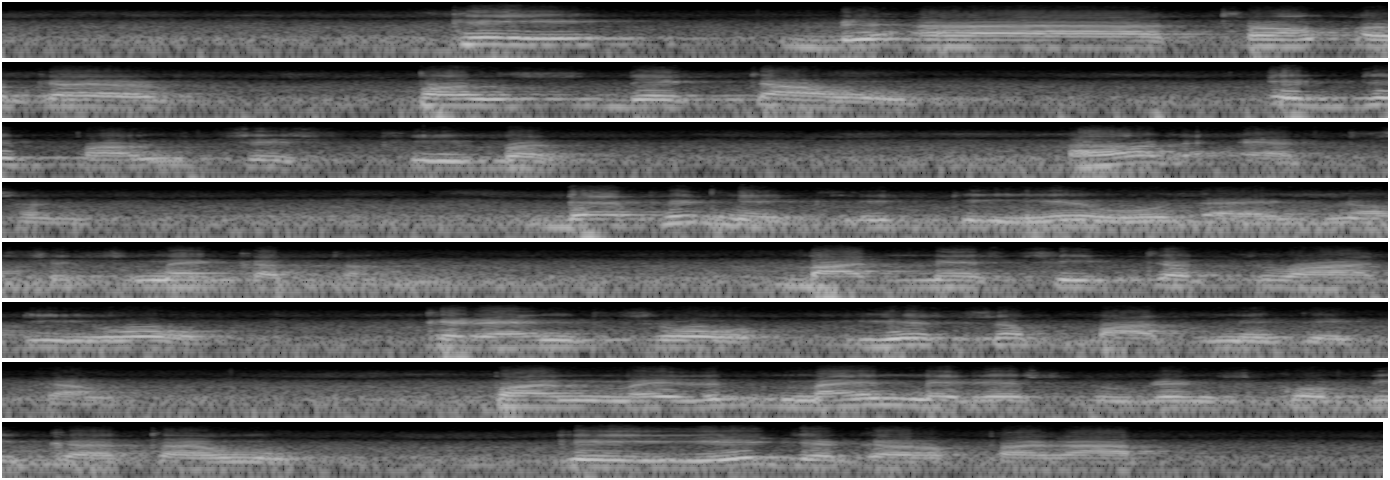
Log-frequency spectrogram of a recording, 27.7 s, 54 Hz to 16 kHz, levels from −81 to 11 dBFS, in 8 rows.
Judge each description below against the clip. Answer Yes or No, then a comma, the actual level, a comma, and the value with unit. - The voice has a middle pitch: Yes, medium, 170 Hz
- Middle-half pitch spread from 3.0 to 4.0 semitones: Yes, average, 3.7 semitones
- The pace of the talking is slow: Yes, slow, 95 wpm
